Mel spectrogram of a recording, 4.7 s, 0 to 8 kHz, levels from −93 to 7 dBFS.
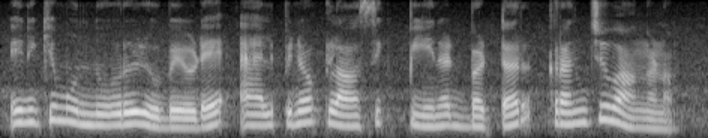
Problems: constant background noise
